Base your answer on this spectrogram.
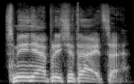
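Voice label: Russian Speech Quick Commands Thank You; World Of Warships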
